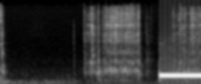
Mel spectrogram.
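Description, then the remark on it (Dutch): A telephone being dialed to call Dutch celebrity Marcel Levy, with a short burst of clicking and rattling, followed by a loud, steady phone tone that holds to the end. No one speaks. “Dat is natuurlijk een bekende Nederlander die we gaan bellen.”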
